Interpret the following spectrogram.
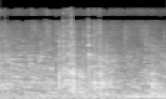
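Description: Restaurant background chatter with a few short clinks of plates and cutlery, one at the start and a cluster about a second in.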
